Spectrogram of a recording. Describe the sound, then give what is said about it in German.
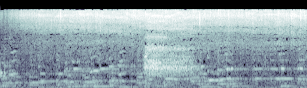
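Guanciale or bacon frying in a dry pan with no oil or butter, its fat melting. A faint, even sizzle and hiss runs throughout, with small crackles. “Der Guanciale oder Speck brät in der trockenen Pfanne. Das Fett schmilzt und nimmt den Geschmack des Fleisches und der Röstaromen auf.”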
